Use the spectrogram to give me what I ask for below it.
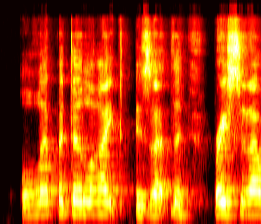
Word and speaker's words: lepidolite: I am saying this name wrong. It's got to be Cheryl, I'm assuming. Hey, Tina. Oh, that's lepidite. Lepidolite.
